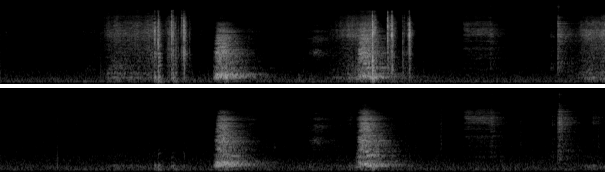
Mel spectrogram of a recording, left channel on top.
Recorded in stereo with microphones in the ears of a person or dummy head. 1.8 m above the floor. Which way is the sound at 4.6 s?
55° left (ahead or behind).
